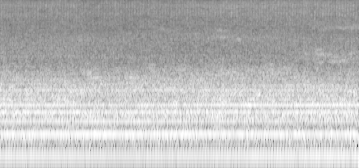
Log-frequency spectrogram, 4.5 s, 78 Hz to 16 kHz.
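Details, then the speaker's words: 2008 Weedeater 22-inch 500 series mower, engine model 10T502, after non-start repair work: steady, even single-cylinder drone, strong tone, no misses or surging; RPMs a little high, possibly left high for heavy cutting; throttle cable and a possibly bent screw to check. "okay it's um running the RPMs are a little high but I may send it out like this since it appears he's hacking and slashing some big stuff I may leave the RPMs a little higher"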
